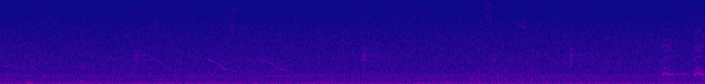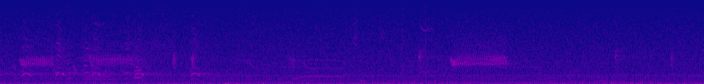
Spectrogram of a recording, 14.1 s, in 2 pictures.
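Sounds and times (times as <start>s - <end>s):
birds calling: 0.0s - 4.1s, 4.8s - 14.0s
low background noise: 0.0s - 14.0s
harsh raspy bird calls: 6.6s - 9.2s.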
